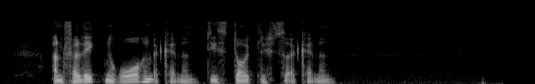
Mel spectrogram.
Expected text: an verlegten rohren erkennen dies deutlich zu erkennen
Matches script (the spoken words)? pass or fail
pass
